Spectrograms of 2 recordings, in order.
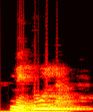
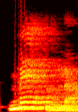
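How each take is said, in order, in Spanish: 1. La tónica cae en la sílaba 'du'. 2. La tónica cae en la sílaba 'me'. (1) "palabra grave terminada en vocal" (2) "mayor fuerza en me"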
